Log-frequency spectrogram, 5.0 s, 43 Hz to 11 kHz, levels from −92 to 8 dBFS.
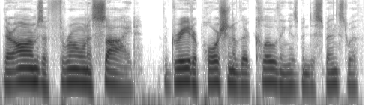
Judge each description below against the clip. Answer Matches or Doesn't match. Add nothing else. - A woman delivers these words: Doesn't match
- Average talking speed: Matches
